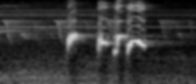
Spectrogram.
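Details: Red-whiskered bulbul lure bird singing to attract wild bulbuls for fighting: a clear whistled note, then three quick lilting notes dipping and rising, the final one longest and falling.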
